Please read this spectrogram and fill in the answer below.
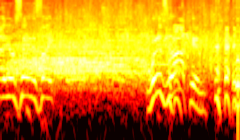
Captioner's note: cheers and applause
